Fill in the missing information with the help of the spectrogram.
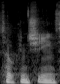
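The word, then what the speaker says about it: Tocantins: Yes, Token Chens. That's right. That you have to pronounce.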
